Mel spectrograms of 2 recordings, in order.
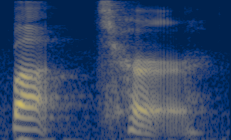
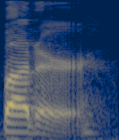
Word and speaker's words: butter: Americans say water, waiter, and butter. Head scratcher, right? Okay, well, we don't pronounce the T. Instead, we say these words with a D sound in a few scenarios, and I'm going to explain.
